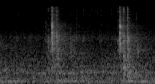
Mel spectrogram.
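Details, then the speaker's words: Bicycle rear derailleur after adjustment, pulleys centred under the chain: two crisp clicks as the chain drops onto the next cogs, clean quick shifts with quiet freewheel between; shifting normally. "everything should sound nice and crisp and that's it you are done ready to ride"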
